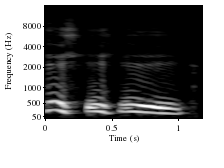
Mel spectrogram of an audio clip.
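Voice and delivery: lightly acted "hé hé" chuckle; chuckling. A narrator's reading. Man laughing to himself while changing, light mock chuckle. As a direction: chuckle to yourself, spoken as much as laughed. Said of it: "il riait et se disait".

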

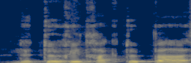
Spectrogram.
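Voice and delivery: exclaimed protest; crying out. A narrator's reading. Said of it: "s'écria-t-il".

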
